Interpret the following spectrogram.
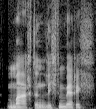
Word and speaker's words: Maarten Lichtenberg: So if you want to hear my name correctly, it's called Maarten Lichtenberg, which is, you have to make some sounds with your voice that especially English-speaking people are not used to.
